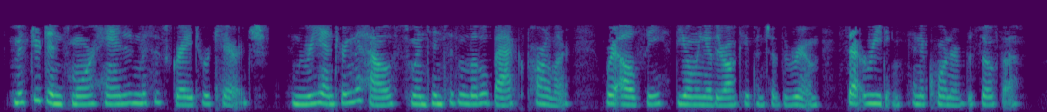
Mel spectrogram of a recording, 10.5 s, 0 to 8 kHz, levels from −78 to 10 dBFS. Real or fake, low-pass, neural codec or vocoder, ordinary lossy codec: real; 7.2 kHz; none; AAC, 16 kbps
